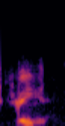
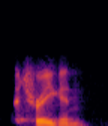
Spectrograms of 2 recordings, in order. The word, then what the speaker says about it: Etrigan: Etrigan. – Say it again. – Etrigan.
